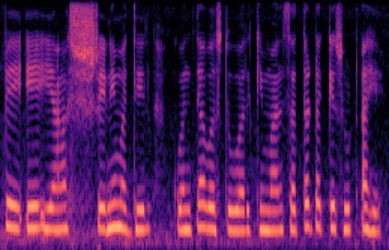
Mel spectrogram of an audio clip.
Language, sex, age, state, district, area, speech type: Marathi, female, 18-30, Maharashtra, Wardha, rural, read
